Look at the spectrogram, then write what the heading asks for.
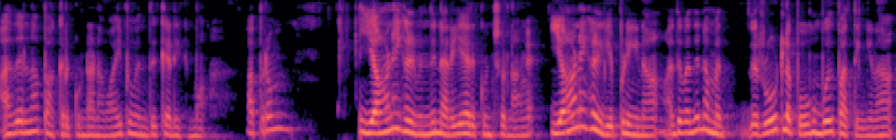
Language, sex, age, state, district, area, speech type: Tamil, female, 30-45, Tamil Nadu, Tiruppur, rural, spontaneous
